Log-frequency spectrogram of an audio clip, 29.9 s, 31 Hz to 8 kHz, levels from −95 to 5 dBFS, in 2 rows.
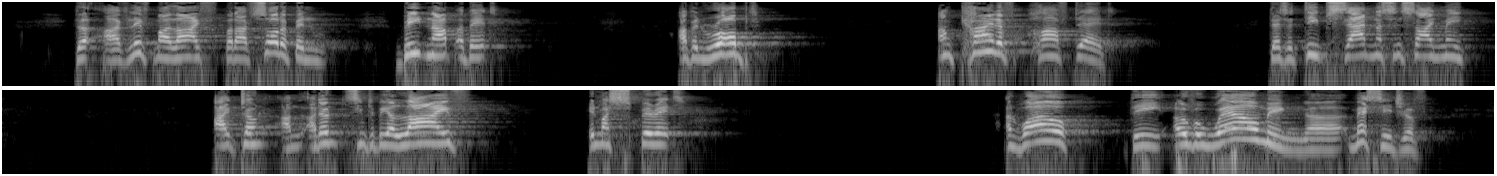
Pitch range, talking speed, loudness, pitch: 200-250 Hz, 95 wpm, -26 LUFS, 225 Hz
